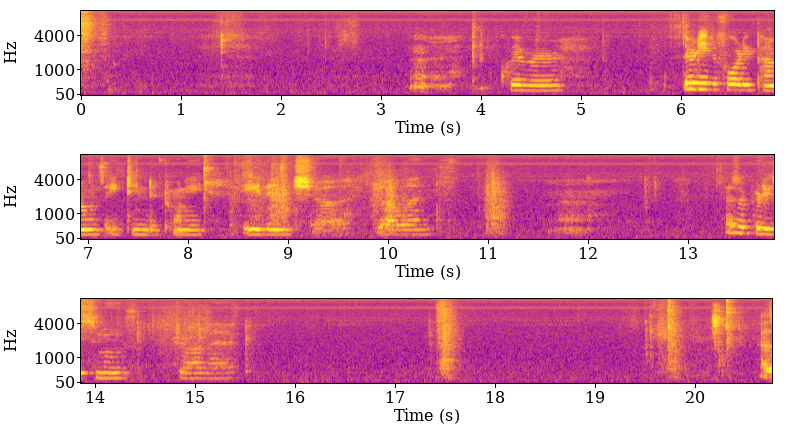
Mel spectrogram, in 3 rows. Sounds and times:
Inside, small room: 0.0s - 20.7s
Speech: 3.3s - 4.9s, 6.0s - 10.6s, 13.3s - 15.6s.

